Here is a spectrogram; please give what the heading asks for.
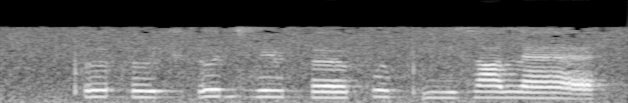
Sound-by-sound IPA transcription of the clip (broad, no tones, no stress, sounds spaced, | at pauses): pʼ ɵ h ɵ t͡ʃʼ ɵ d͡z i ɭ h œ f ɵ pʼ i z ɑ l æ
